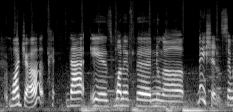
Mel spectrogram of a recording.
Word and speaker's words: Whadjuk: So, perfect pronunciation. Whadjuk. Whadjuk, that is one of the Noongar nations.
